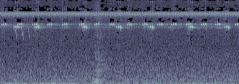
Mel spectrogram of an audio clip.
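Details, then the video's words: Crickets chirping in nighttime woods at a campsite, rhythmic high pulses over a steady trill, with one brief low thump partway through. "Relaxing sounds of Crickets In the woods"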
